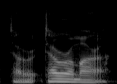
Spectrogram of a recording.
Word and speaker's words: Tarahumara: I never say it right, Tarahumara.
